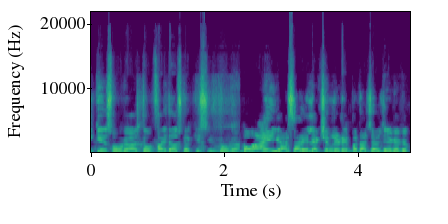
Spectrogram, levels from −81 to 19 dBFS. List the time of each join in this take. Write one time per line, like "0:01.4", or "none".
0:02.2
